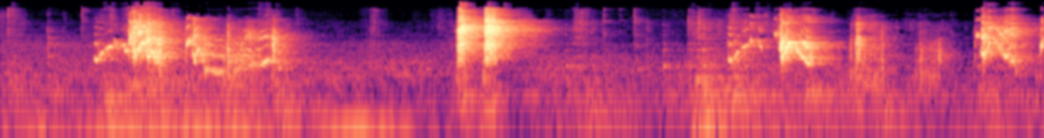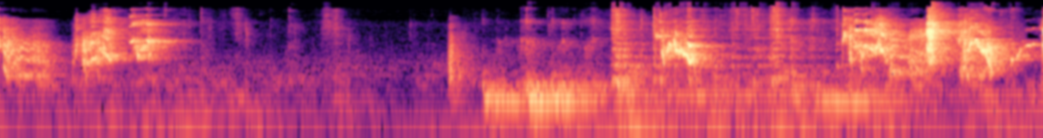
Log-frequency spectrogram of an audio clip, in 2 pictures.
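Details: Pet budgie in a small room giving repeated bursts of harsh, scratchy squawking chatter, roughly every one to two seconds, with a longer rapid warbling run near the end.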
